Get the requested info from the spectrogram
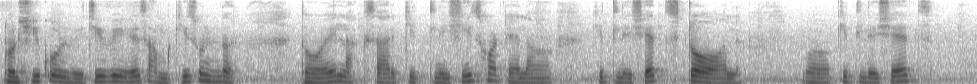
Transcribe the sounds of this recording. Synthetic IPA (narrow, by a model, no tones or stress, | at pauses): əɾɕikolʋẽt͡ɕiʋesamkisund̪əɾ | t̪ɔ̃jlaksaɾkit̪liɕĩt͡sɦɔʈɛlã | kit̪leɕɛt͡s̪sʈɔl | kit̪leɕɛt͡s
